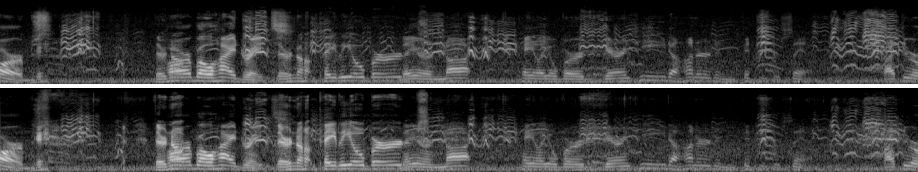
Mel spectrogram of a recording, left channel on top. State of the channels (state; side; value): quieter; left; 3.4 dB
